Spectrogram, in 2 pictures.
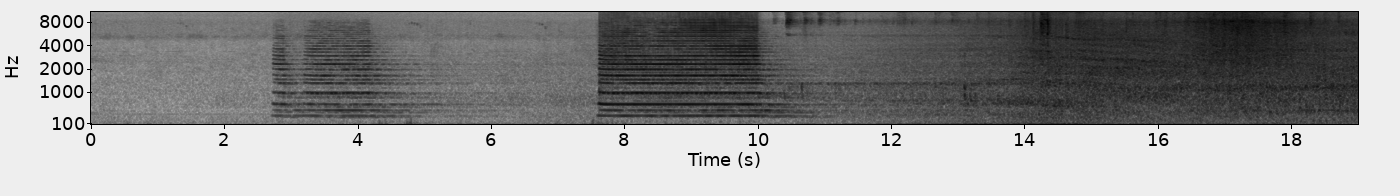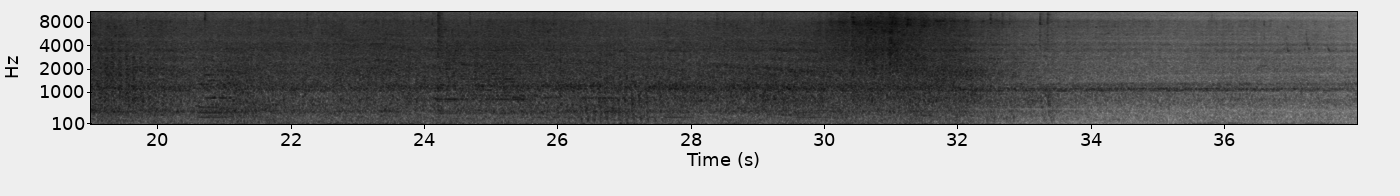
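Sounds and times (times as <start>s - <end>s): train wheels clattering on rails: 10.3s - 34.3s.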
